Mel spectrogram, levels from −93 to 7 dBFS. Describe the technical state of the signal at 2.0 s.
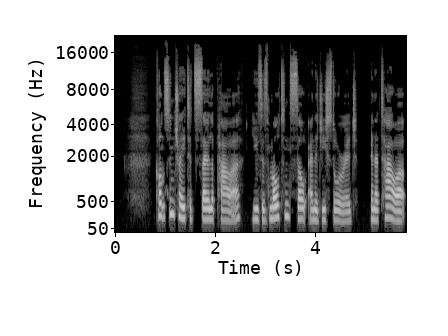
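At 2.0 s the speech signal is intact, with no audible technical fault at that moment.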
